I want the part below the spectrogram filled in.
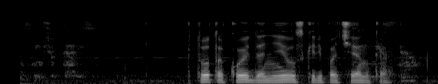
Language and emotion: Russian, neutral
